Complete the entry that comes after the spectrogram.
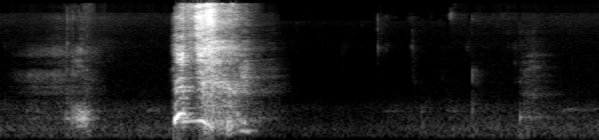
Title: Sneezing while sitting on the floor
